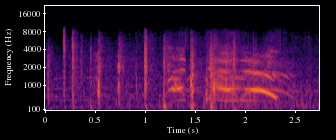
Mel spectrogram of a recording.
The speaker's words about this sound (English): That unintelligible shout comes from Dennis Quaid, playing Sam Houston, who streaks ahead on his white horse to lead the charge for Texas independence and a hoped-for box office smash.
